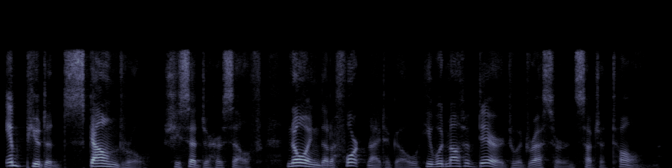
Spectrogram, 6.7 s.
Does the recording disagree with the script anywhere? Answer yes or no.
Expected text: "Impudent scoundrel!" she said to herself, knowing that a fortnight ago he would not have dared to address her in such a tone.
no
